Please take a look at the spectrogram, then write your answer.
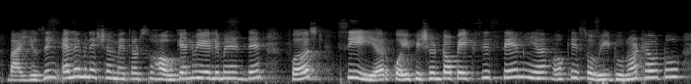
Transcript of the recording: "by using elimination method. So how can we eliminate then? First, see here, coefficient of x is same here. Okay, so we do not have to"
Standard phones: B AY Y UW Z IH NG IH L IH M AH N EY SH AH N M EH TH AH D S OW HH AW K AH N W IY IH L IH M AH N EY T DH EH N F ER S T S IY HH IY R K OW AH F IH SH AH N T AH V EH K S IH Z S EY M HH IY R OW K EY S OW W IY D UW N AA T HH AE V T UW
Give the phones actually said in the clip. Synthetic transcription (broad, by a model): B AY Y UW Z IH NG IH L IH M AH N EY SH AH N M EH T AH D S OW HH AW K AH N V IY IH L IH M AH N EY T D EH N F ER S T S IY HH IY R K OW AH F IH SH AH N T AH P EH K S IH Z S EY M HH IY R OW K EY S OW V IY D UW N AA T HH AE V T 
